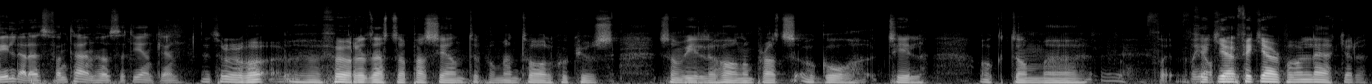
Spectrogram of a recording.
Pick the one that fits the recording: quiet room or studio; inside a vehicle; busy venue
busy venue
